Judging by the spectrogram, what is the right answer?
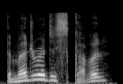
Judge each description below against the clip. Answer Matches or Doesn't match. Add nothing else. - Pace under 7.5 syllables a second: Doesn't match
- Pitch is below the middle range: Doesn't match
